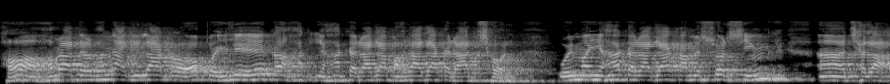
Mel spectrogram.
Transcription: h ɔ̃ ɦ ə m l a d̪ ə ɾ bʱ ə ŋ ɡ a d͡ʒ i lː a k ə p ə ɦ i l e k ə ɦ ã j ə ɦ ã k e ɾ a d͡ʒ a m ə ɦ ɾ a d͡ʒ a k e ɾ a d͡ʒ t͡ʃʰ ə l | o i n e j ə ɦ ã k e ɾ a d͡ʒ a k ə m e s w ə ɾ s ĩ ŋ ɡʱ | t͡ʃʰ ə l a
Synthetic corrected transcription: h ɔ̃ ɦ ə m ɾ a d̪ ə ɾ bʱ ə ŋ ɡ a d͡ʒ i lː a k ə p ə ɦ i l e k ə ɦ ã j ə ɦ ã k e ɾ a d͡ʒ a m ə ɦ ɾ a d͡ʒ a k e ɾ a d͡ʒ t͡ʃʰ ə l | o i m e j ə ɦ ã k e ɾ a d͡ʒ a k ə m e s w ə ɾ s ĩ ŋ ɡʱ | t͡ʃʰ ə l a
